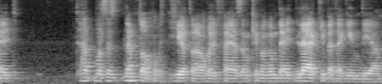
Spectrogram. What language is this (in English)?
Hungarian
